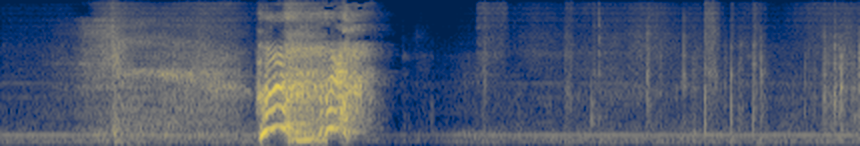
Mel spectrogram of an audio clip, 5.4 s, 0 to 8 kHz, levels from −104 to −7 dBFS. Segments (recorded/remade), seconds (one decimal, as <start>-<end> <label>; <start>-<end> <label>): 0.0-2.0 remade; 2.0-2.5 recorded; 2.5-5.4 remade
